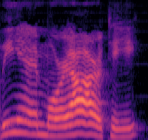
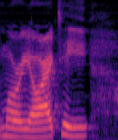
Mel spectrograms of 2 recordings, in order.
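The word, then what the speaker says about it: Liane Moriarty: mosley james patterson john grisham harlan colbin and leanne moriarty i think i pronounced her name right moriarty are a few of my favorite mystery thriller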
